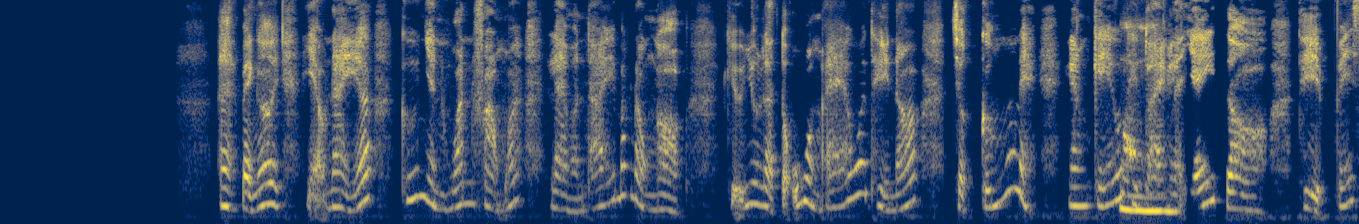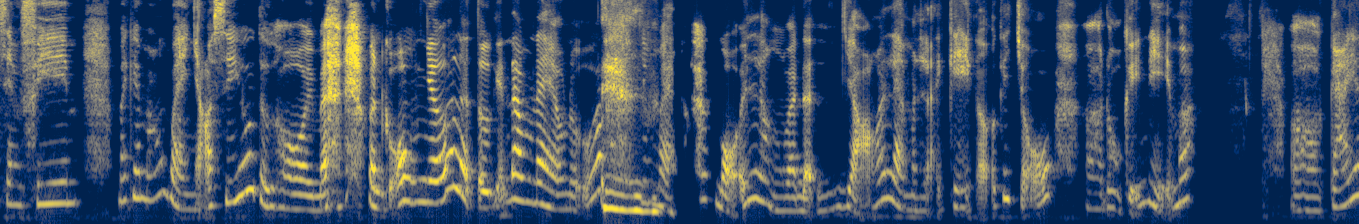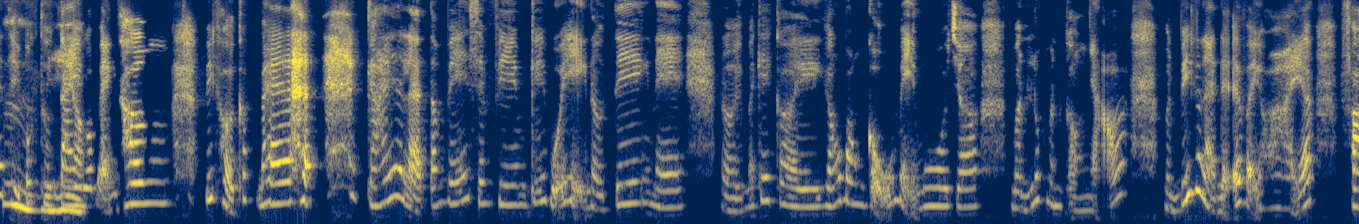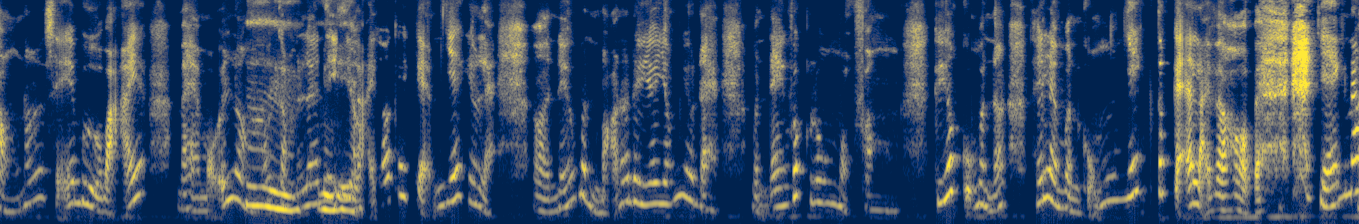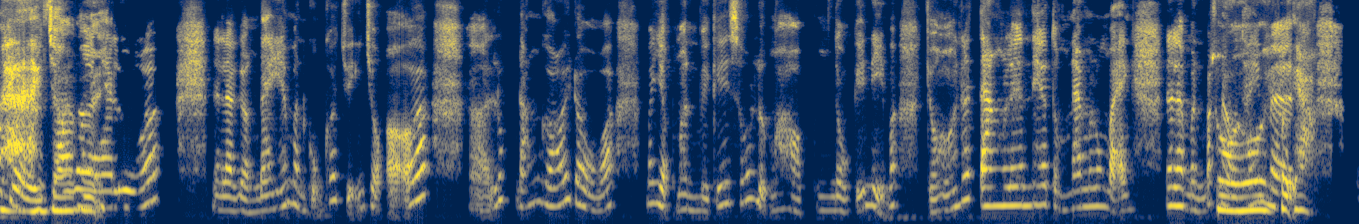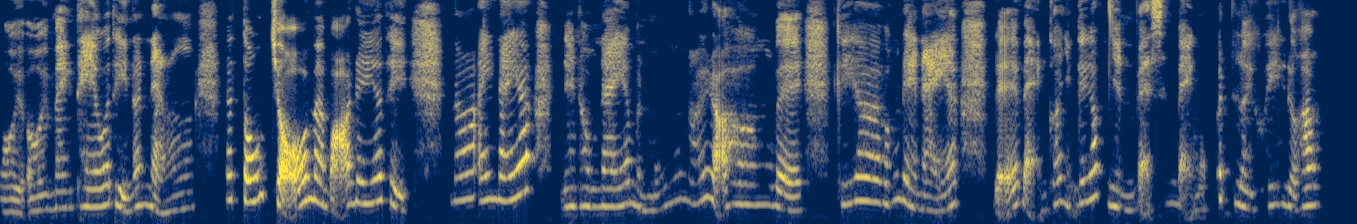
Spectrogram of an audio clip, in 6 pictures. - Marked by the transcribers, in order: tapping; distorted speech; laughing while speaking: "mà"; chuckle; other background noise; laughing while speaking: "ba"; laughing while speaking: "à"; laughing while speaking: "À"
- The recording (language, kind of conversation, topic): Vietnamese, advice, Làm sao để chọn những món đồ kỷ niệm nên giữ và buông bỏ phần còn lại?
